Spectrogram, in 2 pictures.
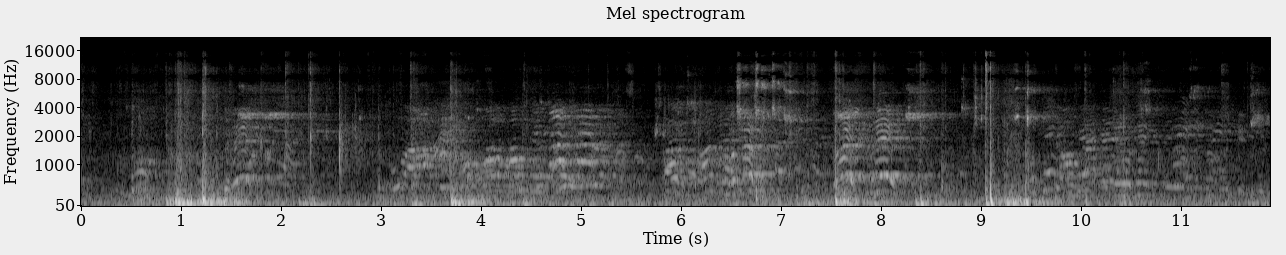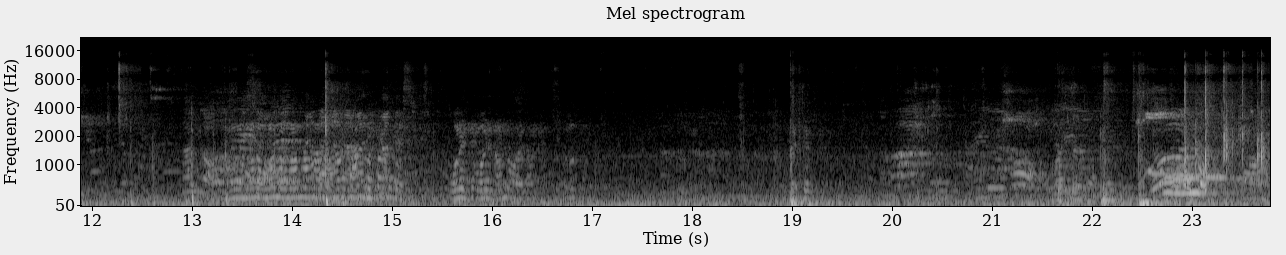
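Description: Balls thud loudly against bodies and bounce on a hard floor in a large echoing hall.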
